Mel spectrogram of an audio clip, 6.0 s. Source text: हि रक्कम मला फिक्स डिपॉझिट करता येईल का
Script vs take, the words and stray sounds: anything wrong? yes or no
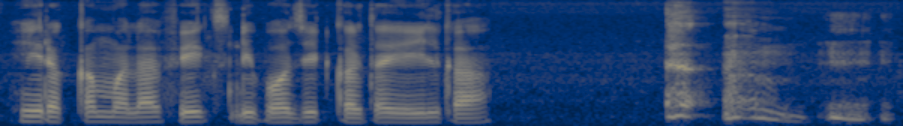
yes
